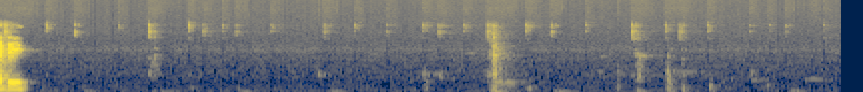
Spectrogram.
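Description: Faint clicks of a stylus on a writing tablet during handwriting: one click about three and a half seconds in, then a few smaller ticks about a second later, with near silence around them.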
